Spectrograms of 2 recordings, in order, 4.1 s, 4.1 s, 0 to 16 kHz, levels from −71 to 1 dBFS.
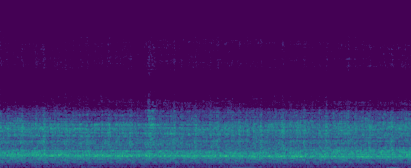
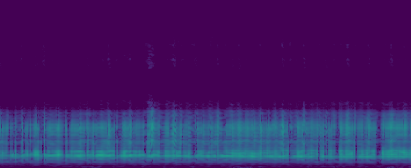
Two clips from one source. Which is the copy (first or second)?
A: second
